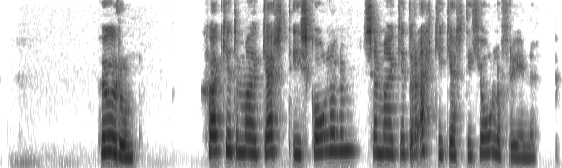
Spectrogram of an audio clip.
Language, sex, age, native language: Icelandic, female, 20-29, Icelandic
